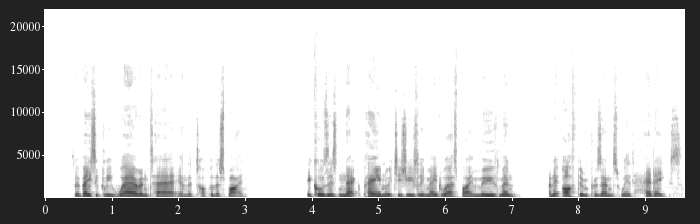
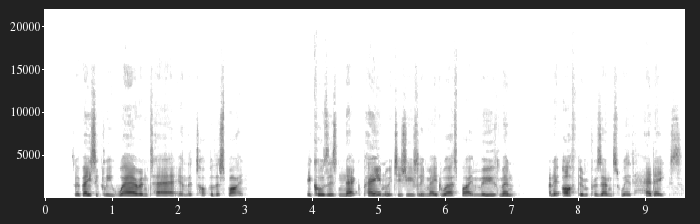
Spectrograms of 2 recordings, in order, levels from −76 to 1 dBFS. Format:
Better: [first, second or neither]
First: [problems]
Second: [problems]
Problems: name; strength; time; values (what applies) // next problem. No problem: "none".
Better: first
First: none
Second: thin; very; fading below 400 Hz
